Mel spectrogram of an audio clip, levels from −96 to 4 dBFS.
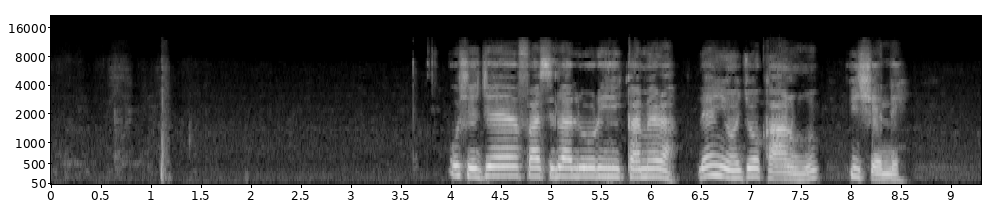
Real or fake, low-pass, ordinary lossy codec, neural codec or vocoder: fake; 19.8 kHz; AAC, 32 kbps; autoencoder, 48 kHz, 128 numbers a frame, DAC-VAE, trained on Japanese speech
